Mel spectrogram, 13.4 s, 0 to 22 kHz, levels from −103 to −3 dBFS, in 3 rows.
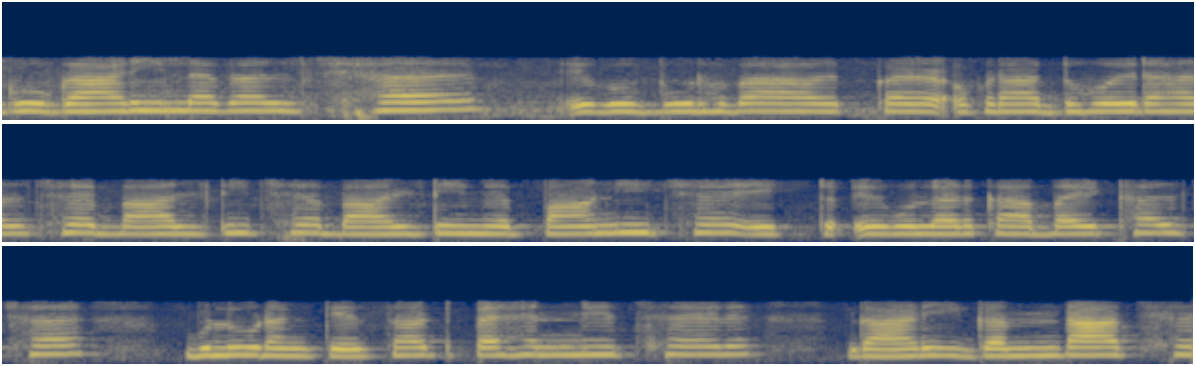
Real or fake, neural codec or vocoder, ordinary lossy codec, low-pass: fake; codec, 16 kHz, 4 kbps, FreqCodec, larger model; none; 3.6 kHz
